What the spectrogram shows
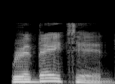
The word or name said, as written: rebated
